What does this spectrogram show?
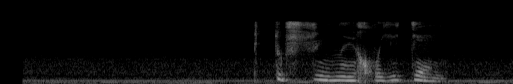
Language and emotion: Russian, angry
